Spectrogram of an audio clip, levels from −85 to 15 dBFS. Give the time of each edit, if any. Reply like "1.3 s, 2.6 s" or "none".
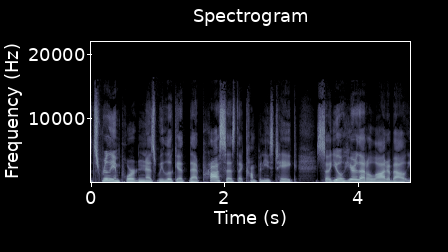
3.4 s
